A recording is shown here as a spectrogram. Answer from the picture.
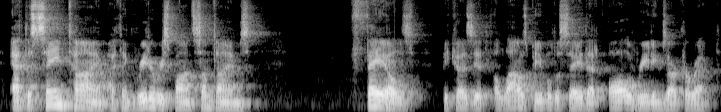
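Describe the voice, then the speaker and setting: A man speaks at a fairly slow pace with a medium pitch and fairly even intonation. His tone is dark and mellow, with audible room echo. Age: 60s. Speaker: literature teacher. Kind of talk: lecture. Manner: hesitant, with frequent fillers.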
